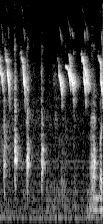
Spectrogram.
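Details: Two-day-old Shamo chicks utter high descending peeps in short groups, mixed with lower broadband scratchy notes.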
